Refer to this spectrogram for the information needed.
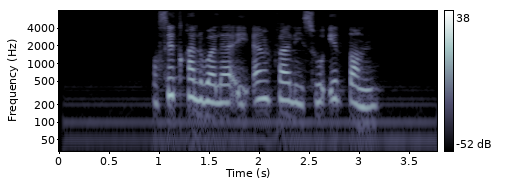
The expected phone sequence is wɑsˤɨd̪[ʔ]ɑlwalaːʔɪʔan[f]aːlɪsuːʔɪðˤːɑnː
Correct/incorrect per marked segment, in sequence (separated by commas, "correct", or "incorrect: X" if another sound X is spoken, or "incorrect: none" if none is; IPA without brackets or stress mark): incorrect: q, correct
